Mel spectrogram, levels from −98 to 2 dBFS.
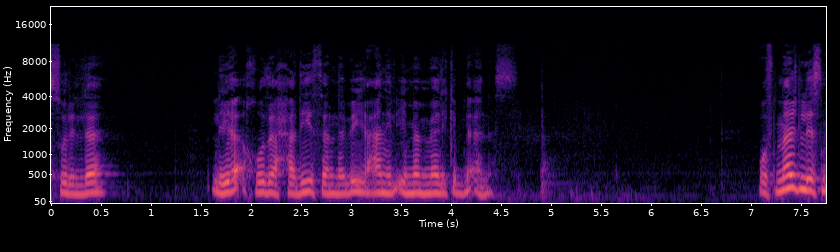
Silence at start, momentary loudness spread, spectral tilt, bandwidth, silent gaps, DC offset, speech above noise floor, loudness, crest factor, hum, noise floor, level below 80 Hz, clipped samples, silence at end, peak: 0 s; 12 LU; -7 dB/octave; 11 kHz; none; under 0.1%; 43 dB; -38 LUFS; 20 dB; none; -79 dBFS; -80 dBFS; under 0.1%; 0 s; -20 dBFS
